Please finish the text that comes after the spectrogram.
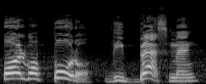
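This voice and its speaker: A man's voice: high-pitched, big pitch swings, measured pace, a bit bright, breathy edge, full character voice. An actor playing a boastful male drug seller who drops Spanish slang in a video game. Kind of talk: video game cutscene acting.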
